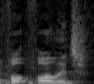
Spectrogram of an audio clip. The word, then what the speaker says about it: foliage: Foliage. Foliage. Okay. Not foliage. Sounds like aluminum foil.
